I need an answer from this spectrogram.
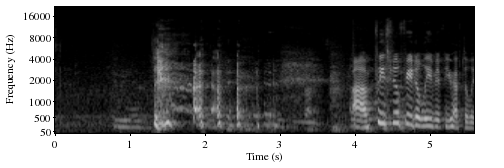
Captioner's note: laughing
